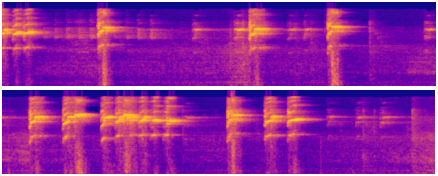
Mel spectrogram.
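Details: Shrill high chirps from pet lovebirds, sharp and irregular, sometimes doubled or tripled in quick bursts, over a quiet background.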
